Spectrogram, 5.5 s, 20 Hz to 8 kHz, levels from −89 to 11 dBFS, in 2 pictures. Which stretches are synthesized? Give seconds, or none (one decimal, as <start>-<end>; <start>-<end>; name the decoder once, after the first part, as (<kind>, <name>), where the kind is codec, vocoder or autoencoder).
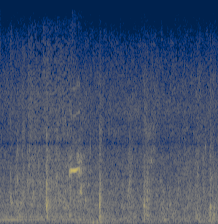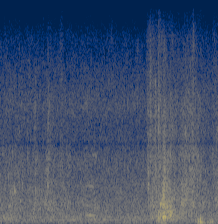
1.2-2.3 (autoencoder, DAC-VAE)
